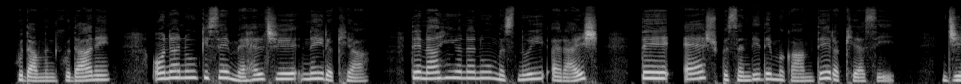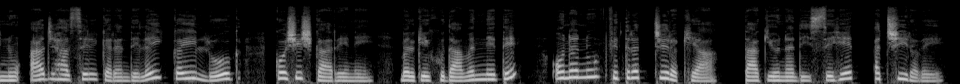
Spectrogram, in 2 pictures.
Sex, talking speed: female, 130 wpm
